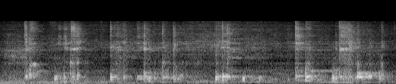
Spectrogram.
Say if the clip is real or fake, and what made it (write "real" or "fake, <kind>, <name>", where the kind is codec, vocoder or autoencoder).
fake, codec, SNAC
